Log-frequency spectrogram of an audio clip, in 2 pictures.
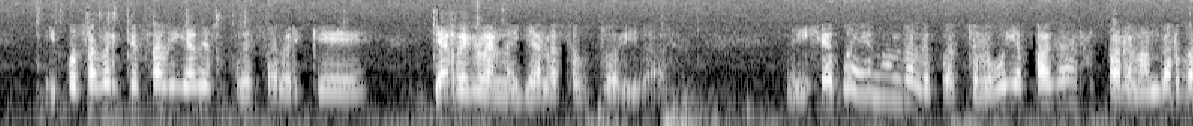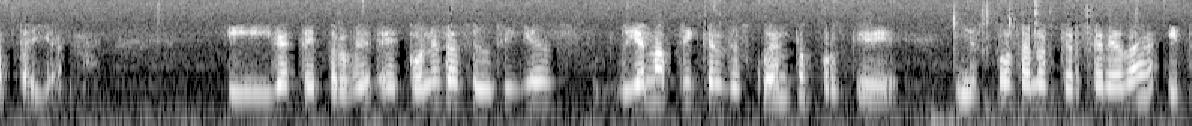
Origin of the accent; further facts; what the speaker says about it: Tlaquepaque, Jalisco, Mexico; soy discapacitado visual y soy del municipio de Tlaquepaque.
